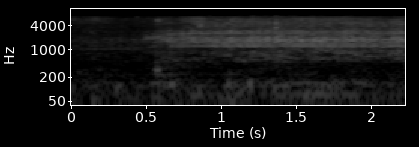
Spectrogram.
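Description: Pencil scratching on paper, starting about half a second in and continuing steadily as lines are drawn.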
